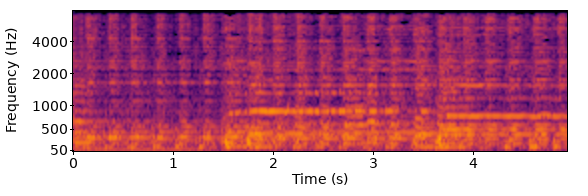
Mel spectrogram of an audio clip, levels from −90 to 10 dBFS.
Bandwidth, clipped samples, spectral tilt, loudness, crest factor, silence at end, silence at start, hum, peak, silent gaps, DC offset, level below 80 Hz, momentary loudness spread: 7.6 kHz; under 0.1%; -5 dB/octave; -20 LUFS; 16 dB; 0 s; 0 s; none; -4 dBFS; none; under 0.1%; -42 dBFS; 8 LU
